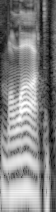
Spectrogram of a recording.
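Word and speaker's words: Malott: mot Mallet I said I like to say Mallet but people call him or his name is pronounced mot but when he fought Mike mot he gave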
